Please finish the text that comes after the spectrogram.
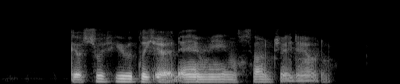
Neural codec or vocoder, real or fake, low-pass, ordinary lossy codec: autoencoder, 22.05 kHz, a latent of 192 numbers a frame, VITS, trained on one speaker; fake; 5.4 kHz; AAC, 24 kbps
